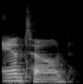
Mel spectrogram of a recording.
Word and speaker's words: Anton: Is it Anton or Anton? It's Anton. And that's the main reason I am here to to officially correct the pronunciation of my name.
